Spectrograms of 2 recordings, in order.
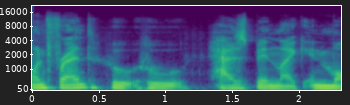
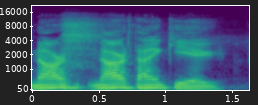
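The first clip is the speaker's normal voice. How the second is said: put-on Australian accent; 2 semitones higher than usual. Showing another speaker an australian accent after being told to go on. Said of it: "It's not that bad".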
